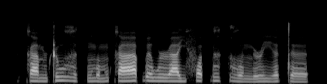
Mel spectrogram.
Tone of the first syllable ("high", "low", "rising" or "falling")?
low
